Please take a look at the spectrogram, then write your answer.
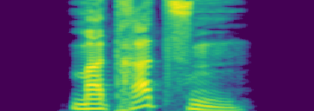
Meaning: plural of Matratze
- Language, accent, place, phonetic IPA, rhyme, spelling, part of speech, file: German, Germany, Berlin, [maˈtʁat͡sn̩], -at͡sn̩, Matratzen, noun, De-Matratzen.ogg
